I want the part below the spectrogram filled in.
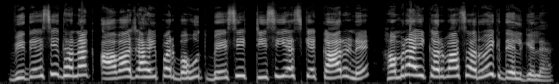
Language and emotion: Maithili, angry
